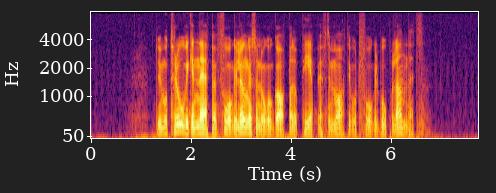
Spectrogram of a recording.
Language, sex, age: Swedish, male, 31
